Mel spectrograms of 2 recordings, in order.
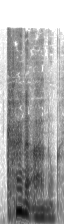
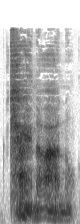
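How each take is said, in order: First: Said in the usual way. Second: "Keine Ahnung" whispered unvoiced and lower. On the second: A narrator's reading. Harry answering a question in a whisper, hushed. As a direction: breathe "Keine Ahnung" out on a hush.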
